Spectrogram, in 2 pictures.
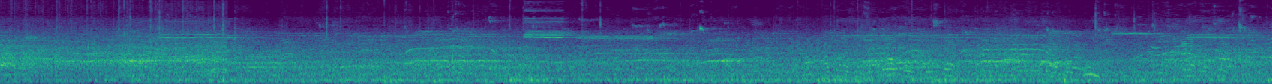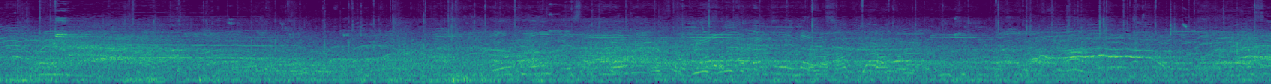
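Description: Volleyball match in a large, echoing sports hall: a constant hubbub of many voices from spectators and players, with sharp slaps of the ball being hit during a rally and several brief high-pitched tones.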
